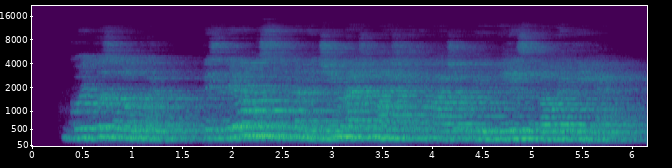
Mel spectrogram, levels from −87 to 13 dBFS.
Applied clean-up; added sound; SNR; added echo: none; none; none; reverberation time 2.2 s.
